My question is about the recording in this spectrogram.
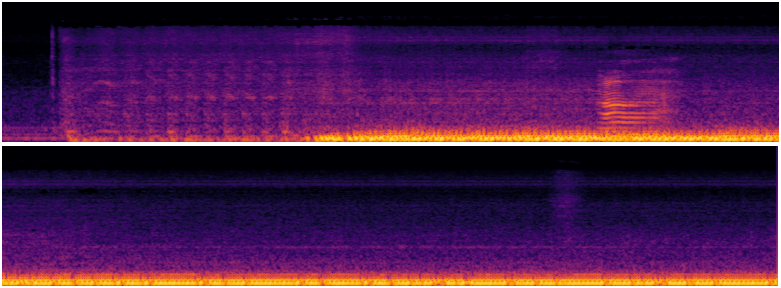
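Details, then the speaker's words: Nissan GTR after a quick repair with some bypassing: brief cranking, then it catches cleanly and settles into an even, steady idle with no stumble or misfire, and the fuel pump is still audibly priming; it starts better than it has in a while. "but started absolutely sweetly there it's not started that good in a while to B honest"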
